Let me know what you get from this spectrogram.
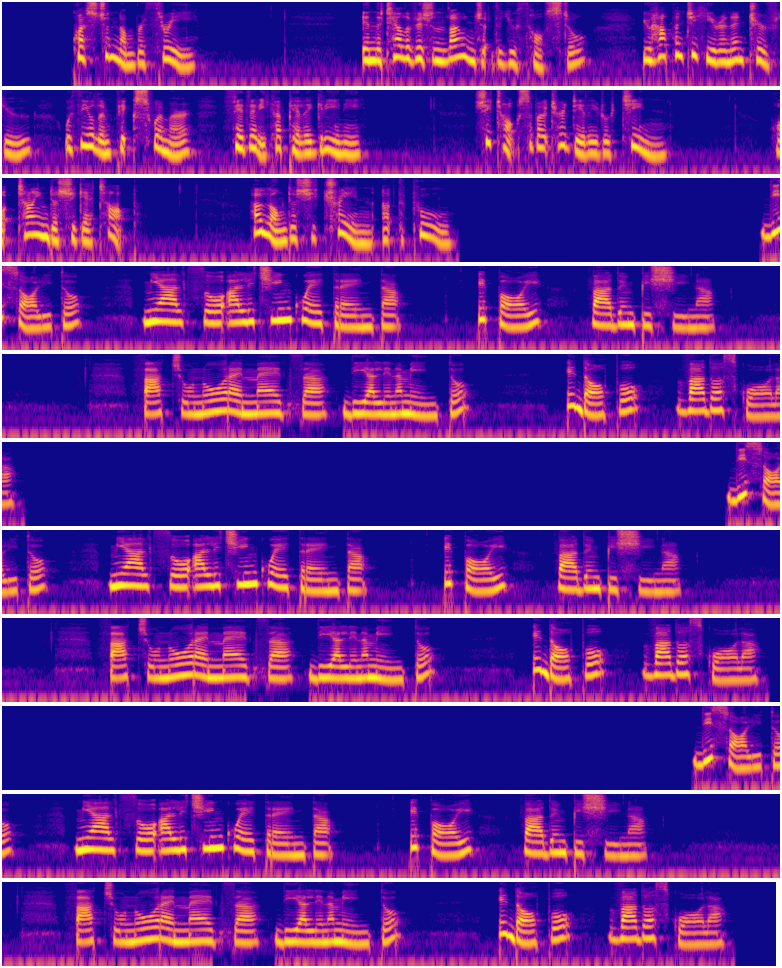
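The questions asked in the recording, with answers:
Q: What time does she get up?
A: 5:30

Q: How long does she train at the pool?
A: An hour and a half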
